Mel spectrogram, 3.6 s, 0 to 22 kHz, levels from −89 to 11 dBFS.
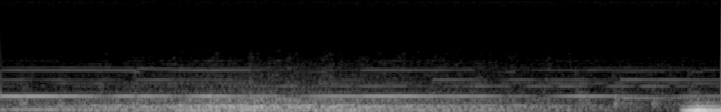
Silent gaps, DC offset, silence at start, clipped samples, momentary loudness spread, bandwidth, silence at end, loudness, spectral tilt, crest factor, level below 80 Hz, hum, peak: none; under 0.1%; 0 s; under 0.1%; 17 LU; 2 kHz; 0 s; -29 LUFS; -12.5 dB/octave; 20 dB; -30 dBFS; none; -6 dBFS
